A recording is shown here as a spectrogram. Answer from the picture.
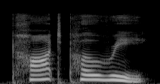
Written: potpourri

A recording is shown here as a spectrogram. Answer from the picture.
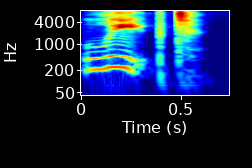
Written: leaped

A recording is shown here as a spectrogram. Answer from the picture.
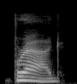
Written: brag

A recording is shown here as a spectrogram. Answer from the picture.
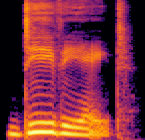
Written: deviate

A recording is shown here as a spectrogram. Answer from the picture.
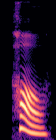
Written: haul

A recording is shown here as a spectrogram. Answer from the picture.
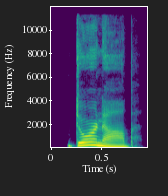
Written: doorknob

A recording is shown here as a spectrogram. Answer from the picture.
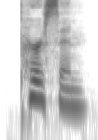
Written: person

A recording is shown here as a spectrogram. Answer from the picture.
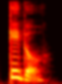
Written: giggle

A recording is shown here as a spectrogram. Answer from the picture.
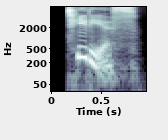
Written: tedious

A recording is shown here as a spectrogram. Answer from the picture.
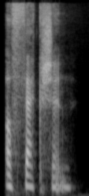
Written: affection

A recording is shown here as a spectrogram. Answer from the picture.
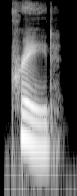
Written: prayed

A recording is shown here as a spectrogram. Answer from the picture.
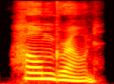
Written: homegrown

